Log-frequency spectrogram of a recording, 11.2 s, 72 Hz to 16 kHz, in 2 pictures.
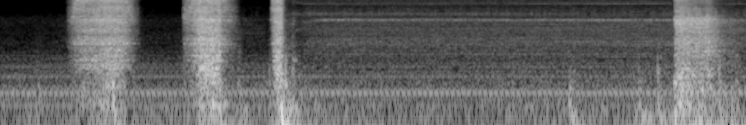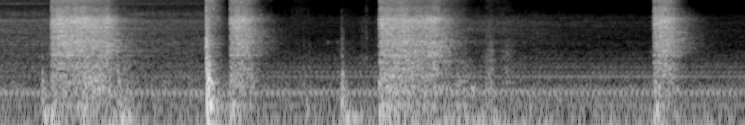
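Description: On a Kenworth truck with a 19-litre Cummins KT, the air brakes release in a series of loud, sharp hissing bursts, about a dozen, spaced irregularly with quiet gaps between them.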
